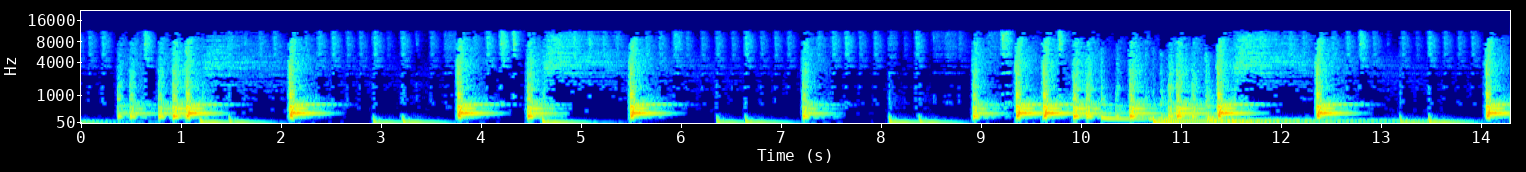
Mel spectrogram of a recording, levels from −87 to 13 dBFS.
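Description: Throughout, the music is band-limited to nothing above 11.5 kHz and sounds watery and swirly, heavy damage that likely comes from MP3 compression at around 32 kbps.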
